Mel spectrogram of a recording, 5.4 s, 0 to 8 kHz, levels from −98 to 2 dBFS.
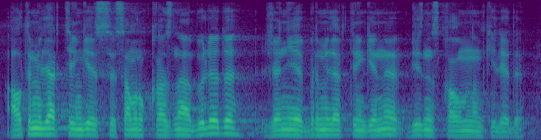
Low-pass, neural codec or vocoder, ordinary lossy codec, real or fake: none; none; none; real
